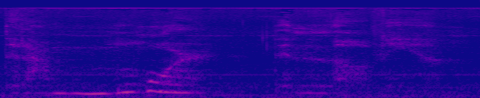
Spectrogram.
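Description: A woman crying: a breathy, wavering voiced sob in the first second, then a shorter, fainter one near the end.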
